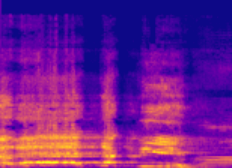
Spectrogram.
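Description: A crowd at a political speech by Maulana Fazl ur Rehman at a madrasa in Karachi roars back a slogan, a loud massed shout of many voices rising and falling over about two seconds.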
